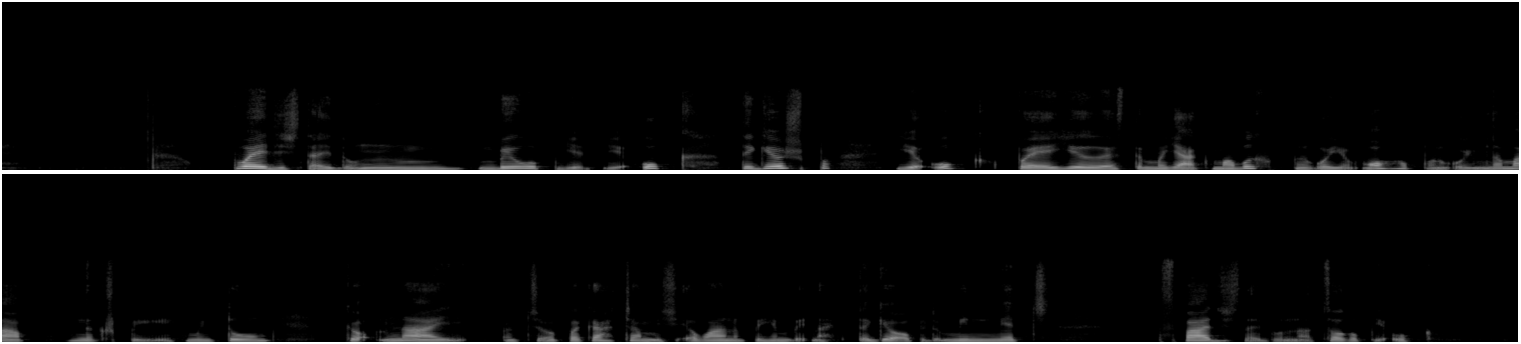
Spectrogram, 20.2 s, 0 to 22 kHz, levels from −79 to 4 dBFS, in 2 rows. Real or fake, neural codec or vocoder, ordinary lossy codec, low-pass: fake; codec, 24 kHz, 1.2 kbps, DualCodec; none; 10.8 kHz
